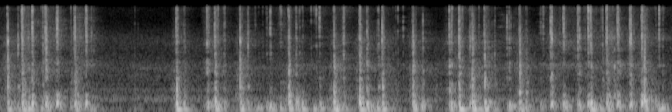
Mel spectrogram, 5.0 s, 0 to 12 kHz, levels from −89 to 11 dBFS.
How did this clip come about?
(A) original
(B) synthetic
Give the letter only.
A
